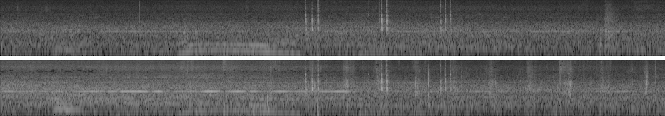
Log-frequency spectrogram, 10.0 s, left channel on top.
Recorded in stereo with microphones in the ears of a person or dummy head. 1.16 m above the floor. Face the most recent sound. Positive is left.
turn(degrees=5)  # may be behind; listen again after turning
